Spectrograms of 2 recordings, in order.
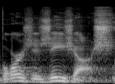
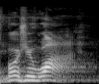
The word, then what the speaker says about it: bourgeois: And he even gave them a word called Borjezizosh. I said it wrong. Borjezizosie. There it is, bourgeois.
